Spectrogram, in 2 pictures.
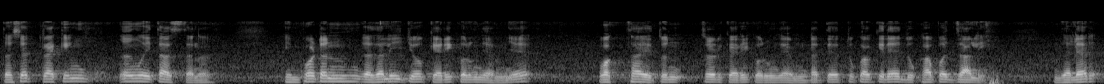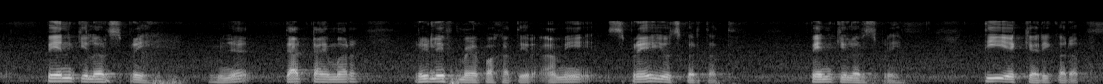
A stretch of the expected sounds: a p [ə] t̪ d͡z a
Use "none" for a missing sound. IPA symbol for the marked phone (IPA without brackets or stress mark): ə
